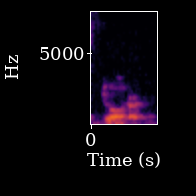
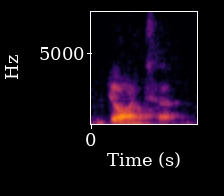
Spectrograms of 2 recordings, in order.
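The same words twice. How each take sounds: First: Daughter with a flapped d-like t and a final r; American daughter. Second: Daughter with a crisp t and no final r; British daughter. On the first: Teacher showing students the American daughter, flapped t. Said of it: "American speaker will pronounce it as". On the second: Teacher showing students the British daughter, crisp t. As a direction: say daughter the British way, clear t, r dropped. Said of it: "British speaker will pronounce word". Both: Shown as a demonstration.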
